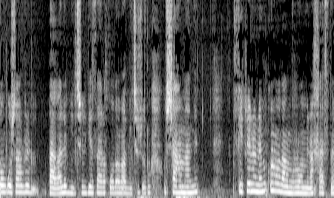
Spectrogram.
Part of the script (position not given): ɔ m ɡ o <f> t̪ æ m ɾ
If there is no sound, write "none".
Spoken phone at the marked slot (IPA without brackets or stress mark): ʃ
